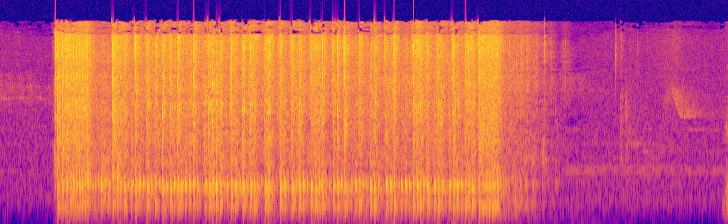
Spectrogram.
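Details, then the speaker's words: Weed-eater two-stroke engine converted to run on pulsed air or steam via a solenoid valve and a cam-actuated micro switch, running unloaded; fast, loud, stuttering uneven pulses; rough running, expected to smooth out once loaded with an alternator. "get it running even more smoothly than that once we can put a load on it with the alternator and start making a bunch of electricity"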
